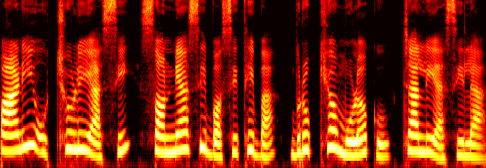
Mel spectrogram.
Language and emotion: Odia, neutral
